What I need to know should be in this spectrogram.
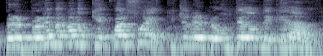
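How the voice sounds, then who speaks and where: Male apostle, high-voiced fervent sermon; distant mic in a reverberant church, soft music under. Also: quick pace. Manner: fervent, addresses congregation as brothers, swings from loud to hushed. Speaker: apostle preaching. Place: church hall.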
